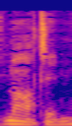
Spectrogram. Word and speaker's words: Martin: It is Martin, yes.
